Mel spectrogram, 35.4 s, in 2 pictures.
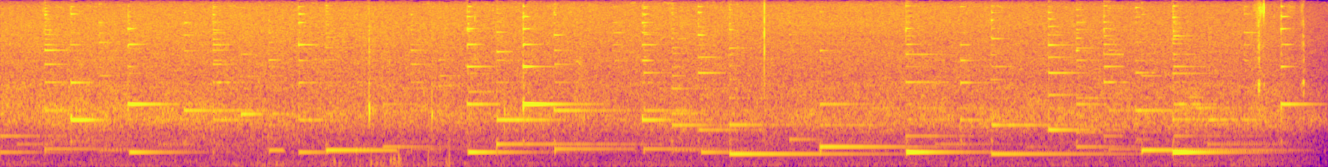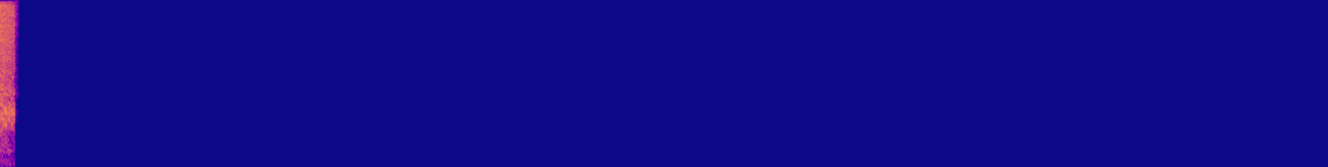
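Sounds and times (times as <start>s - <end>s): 
harp: 0.0s - 17.9s.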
